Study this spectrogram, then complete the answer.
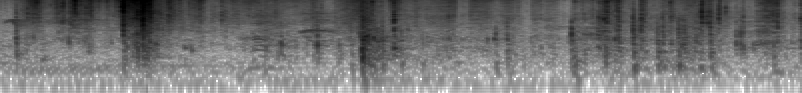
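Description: Plastic wrapping crinkles as hands open it.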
